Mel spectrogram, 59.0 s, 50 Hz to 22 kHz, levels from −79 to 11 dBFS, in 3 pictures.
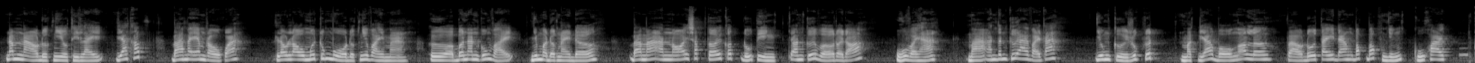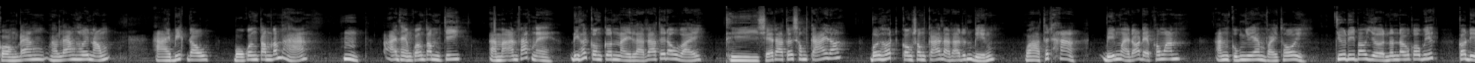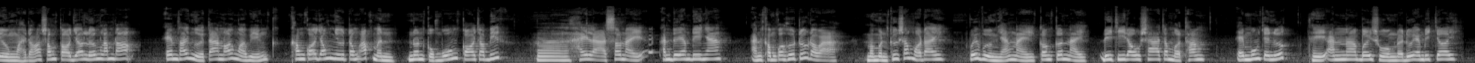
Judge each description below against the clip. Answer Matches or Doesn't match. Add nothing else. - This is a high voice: Matches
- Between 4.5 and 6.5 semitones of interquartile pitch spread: Doesn't match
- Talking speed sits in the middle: Matches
